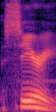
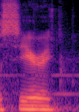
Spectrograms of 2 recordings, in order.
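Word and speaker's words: Ciri: There's a lot of words in English that start with the letter C. It sounds like an S. Like, for example, Siri from Witcher, right? Siri, she starts with a C, and it's also Siri.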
